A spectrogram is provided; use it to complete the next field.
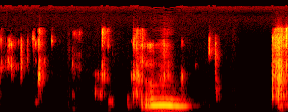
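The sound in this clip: Chewing on a pineapple-flavoured fruit biscuit pastry: one loud, crunchy burst of mastication in the middle, framed by scattered small mouth clicks and smacks, with no talking.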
